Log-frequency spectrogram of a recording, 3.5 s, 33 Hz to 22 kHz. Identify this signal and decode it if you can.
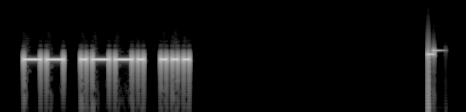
Morse code, heard as a keyed tone, about 27 wpm, 700 Hz. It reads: MPS
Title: USA Call Sign Postfixes - 3 Letters 28wpm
